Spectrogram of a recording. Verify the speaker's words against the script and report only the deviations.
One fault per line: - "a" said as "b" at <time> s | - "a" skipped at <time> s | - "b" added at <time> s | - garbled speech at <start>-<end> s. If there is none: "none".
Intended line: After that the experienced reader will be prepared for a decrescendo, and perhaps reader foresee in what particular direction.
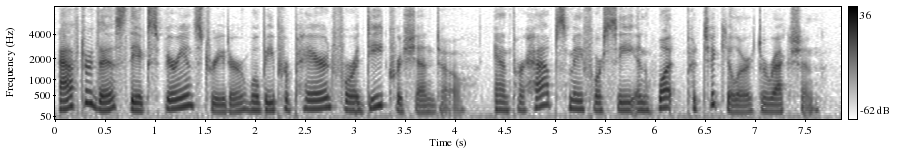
- "that" said as "this" at 0.4 s
- "reader" said as "may" at 5.2 s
